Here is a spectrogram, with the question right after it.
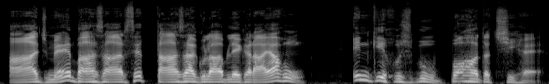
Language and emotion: Urdu, happy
